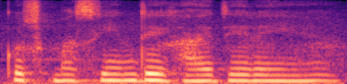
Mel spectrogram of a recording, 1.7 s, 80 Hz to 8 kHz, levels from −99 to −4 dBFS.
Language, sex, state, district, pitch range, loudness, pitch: Hindi, female, Uttar Pradesh, Shamli, 205-220 Hz, -16 LUFS, 210 Hz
